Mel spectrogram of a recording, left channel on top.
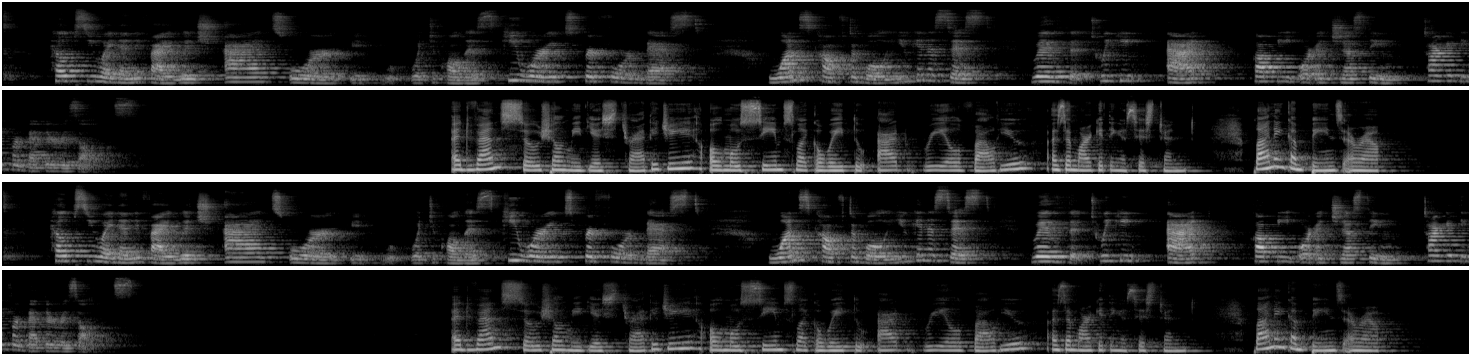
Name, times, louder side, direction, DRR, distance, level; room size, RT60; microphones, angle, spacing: voice 1, 0.5-6.8 7.2-9.7 10.3-11.3 11.6-12.0 12.5-13.9 14.2-15.6, right 2 dB, 25° right, 4 dB, 1.0 m, -31 dB
voice 2, 19.2-26.5 26.8-28.4, left 3 dB, 35° left, 14 dB, 0.3 m, -27 dB
11.0 x 4.3 x 5.1 m, 1.0 s
head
